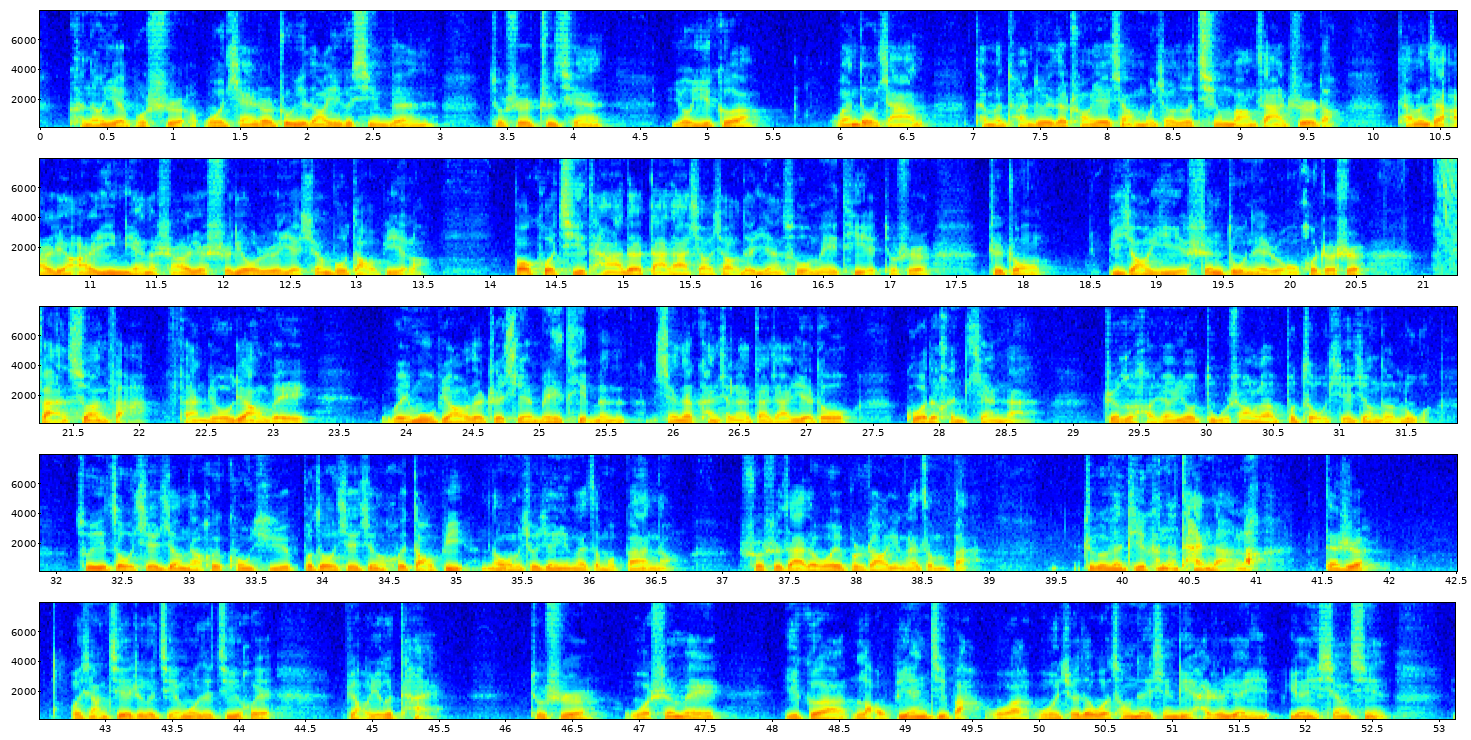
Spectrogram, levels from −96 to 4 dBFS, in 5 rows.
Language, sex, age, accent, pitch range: Chinese, male, 30-49, native, 85-110 Hz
